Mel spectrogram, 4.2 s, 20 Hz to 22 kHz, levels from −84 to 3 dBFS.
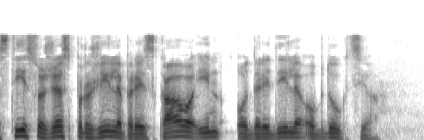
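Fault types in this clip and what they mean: Low-delay AAC compression: The speech sounds rough and grainy through the whole clip, with a noisy fill between the pitch harmonics and a top band that comes across thin and somewhat synthetic. This is plainly audible and is likely the work of AAC-ELD, the low-delay codec used for video calls. At low bitrates its coarse quantization leaves noise between the harmonics. The degree of damage fits a bitrate around 32 kbps.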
